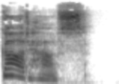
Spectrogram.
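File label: "guardhouse", British English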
